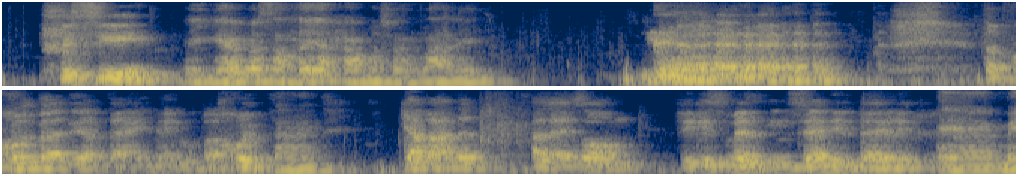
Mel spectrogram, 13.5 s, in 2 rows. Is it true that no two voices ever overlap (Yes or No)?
Yes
